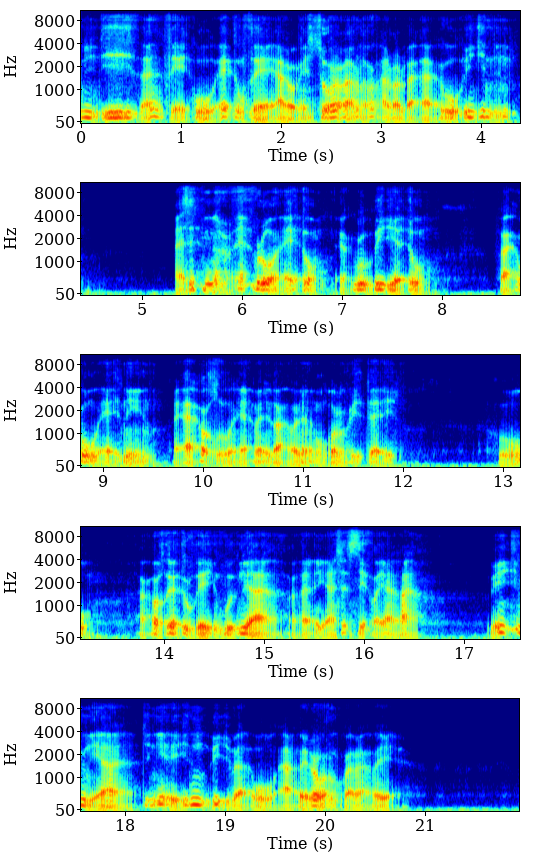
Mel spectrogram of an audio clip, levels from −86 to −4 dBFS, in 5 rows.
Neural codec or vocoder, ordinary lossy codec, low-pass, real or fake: autoencoder, 22.05 kHz, a latent of 192 numbers a frame, VITS, trained on many speakers; Opus, 24 kbps; 9.9 kHz; fake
